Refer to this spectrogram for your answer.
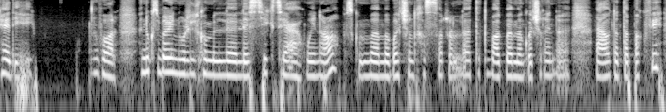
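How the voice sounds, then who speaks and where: In an Algerian accent, a woman speaks at a moderate pace and medium pitch, her intonation monotone and flat. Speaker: lifestyle vlogger, bride-to-be. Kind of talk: tutorial. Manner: casual, hesitant with restarts.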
